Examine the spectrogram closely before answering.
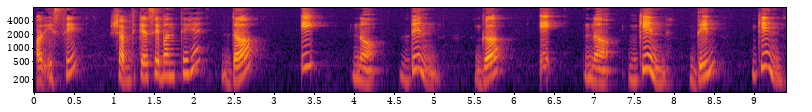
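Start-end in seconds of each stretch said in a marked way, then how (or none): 2.4-4.4 द, ई, न sounded out one by one, slowly. Shown as a demonstration. Teacher to children, sounding out slowly. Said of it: "इसको हम बोलते हैं ई". 5.5-7.3 ग, ई, न sounded out one by one, slowly. Shown as a demonstration. Teacher to children, sounding out slowly. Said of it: "इसको हम बोलते हैं ई".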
